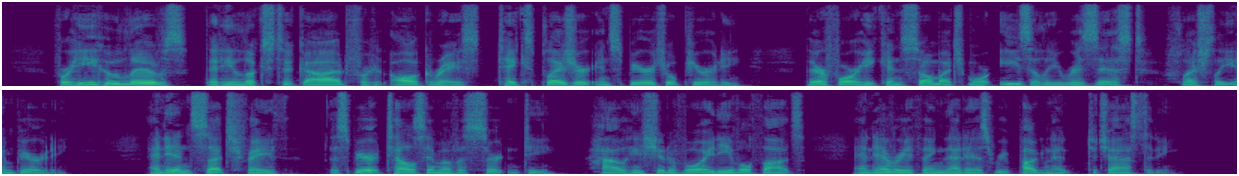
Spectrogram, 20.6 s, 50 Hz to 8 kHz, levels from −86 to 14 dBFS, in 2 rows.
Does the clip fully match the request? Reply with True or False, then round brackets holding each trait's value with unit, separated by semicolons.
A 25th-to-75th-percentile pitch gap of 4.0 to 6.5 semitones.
True (4.5 semitones)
